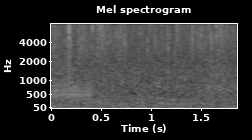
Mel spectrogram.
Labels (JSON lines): {"label": "biophony, croak", "recorder": "SoundTrap 500"}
